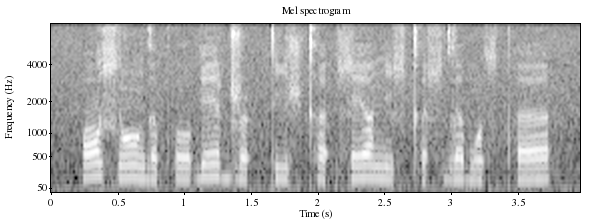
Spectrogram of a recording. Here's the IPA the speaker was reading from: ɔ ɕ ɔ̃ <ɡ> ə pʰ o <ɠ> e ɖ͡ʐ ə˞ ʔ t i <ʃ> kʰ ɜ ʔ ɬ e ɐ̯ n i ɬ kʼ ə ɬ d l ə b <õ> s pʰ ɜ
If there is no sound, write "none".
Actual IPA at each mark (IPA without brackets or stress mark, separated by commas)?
ɡ, ɠ, ʃ, ɔ̃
